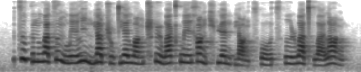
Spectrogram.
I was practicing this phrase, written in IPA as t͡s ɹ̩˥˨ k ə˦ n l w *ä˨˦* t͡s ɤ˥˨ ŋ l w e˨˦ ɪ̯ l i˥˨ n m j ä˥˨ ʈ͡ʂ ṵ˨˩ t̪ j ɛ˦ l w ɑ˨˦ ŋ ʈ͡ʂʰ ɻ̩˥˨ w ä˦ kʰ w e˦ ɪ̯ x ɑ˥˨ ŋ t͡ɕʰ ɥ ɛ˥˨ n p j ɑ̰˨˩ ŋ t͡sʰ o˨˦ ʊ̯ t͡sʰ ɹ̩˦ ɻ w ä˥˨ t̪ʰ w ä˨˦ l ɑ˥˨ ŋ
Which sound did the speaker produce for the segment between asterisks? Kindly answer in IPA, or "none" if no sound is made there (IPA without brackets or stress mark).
ä˥˨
